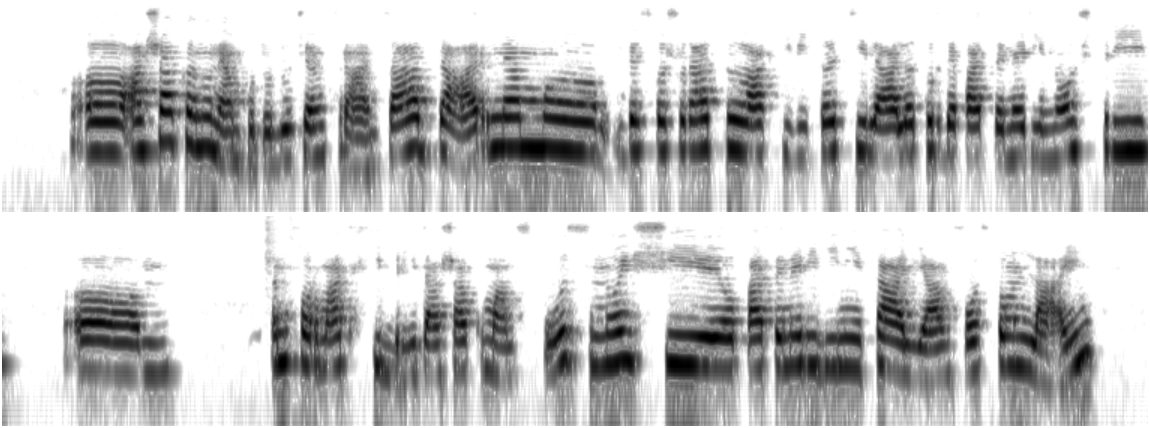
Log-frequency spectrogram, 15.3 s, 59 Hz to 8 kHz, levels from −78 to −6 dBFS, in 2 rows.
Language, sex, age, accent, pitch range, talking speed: Romanian, female, 20-39, native, 215-255 Hz, 120 wpm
